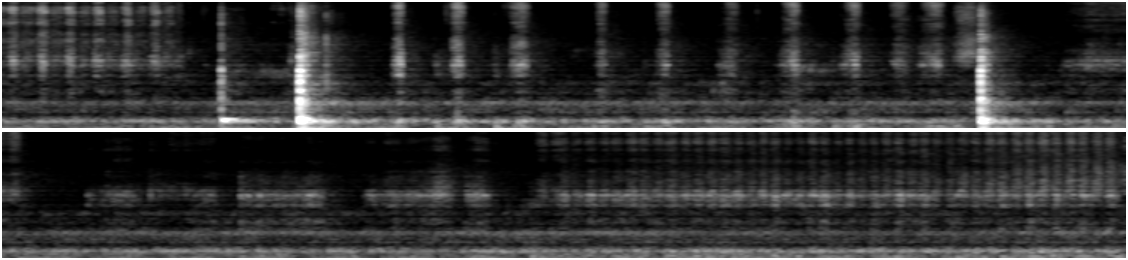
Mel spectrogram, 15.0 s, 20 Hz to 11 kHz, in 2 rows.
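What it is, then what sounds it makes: Pencil on drawing paper. A sharpened graphite pencil makes light scratching strokes on a flat white drawing sheet, heard as quiet, brief, bright scratches in quick succession through the first seven seconds. Two sharper, louder taps stand out near the 2- and 6.5-second marks. The rest of the clip settles into faint, steady rubbing and a soft hiss.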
